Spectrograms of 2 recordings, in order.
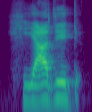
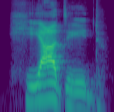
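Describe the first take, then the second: No difference in how they are said.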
